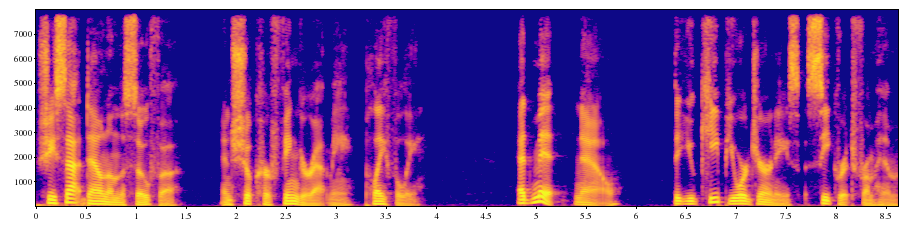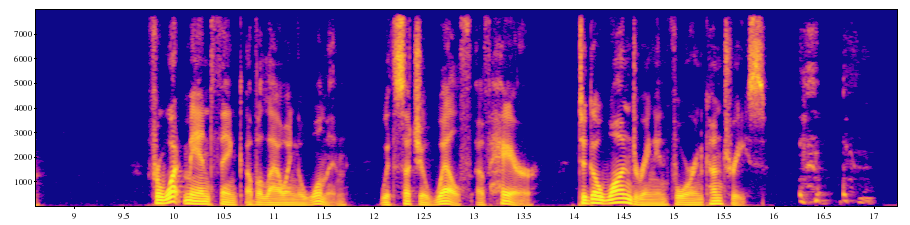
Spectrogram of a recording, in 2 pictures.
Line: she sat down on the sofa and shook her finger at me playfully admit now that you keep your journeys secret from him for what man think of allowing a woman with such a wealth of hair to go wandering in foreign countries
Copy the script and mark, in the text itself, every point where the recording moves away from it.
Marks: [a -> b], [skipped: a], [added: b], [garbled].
she sat down on the sofa and shook her finger at me playfully admit now that you keep your journeys secret from him for what man think of allowing a woman with such a wealth of hair to go wandering in foreign countries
